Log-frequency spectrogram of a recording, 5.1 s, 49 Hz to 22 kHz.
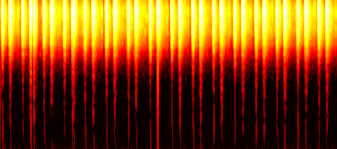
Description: Index of /90_sSampleCDs/USB Soundscan vol.56 - Modern Percussion Loops [AKAI] 1CD/Partition B/07-SHAKER094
